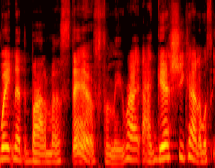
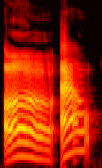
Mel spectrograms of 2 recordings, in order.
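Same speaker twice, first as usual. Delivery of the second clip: defiant; 3 semitones higher, 6 dB louder than usual. Retold or imitated. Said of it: "I said".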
